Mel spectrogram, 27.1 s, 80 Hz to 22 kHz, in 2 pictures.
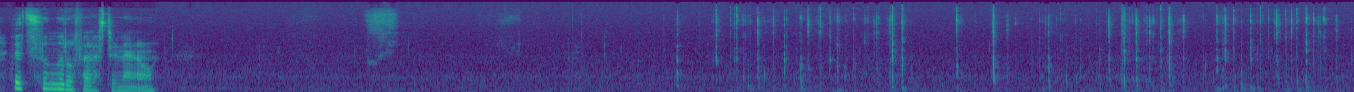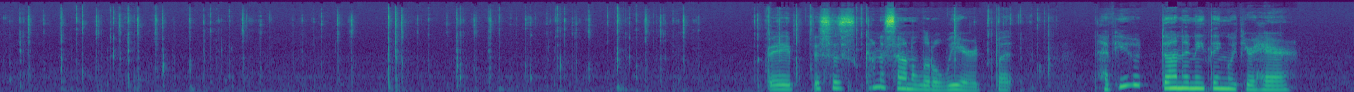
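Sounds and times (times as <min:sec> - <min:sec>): typing on keyboard: 0:06.7 - 0:24.2.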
